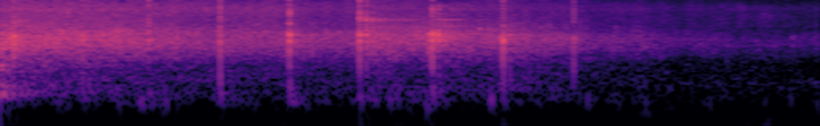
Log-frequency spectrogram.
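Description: Audience applauding, the applause fading away steadily, with a few last separate claps standing out near the middle before it dies out.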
